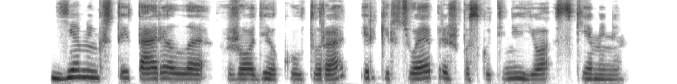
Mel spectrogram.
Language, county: Lithuanian, Vilnius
